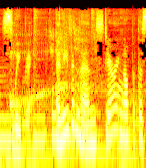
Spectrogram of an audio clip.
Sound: snoring sound

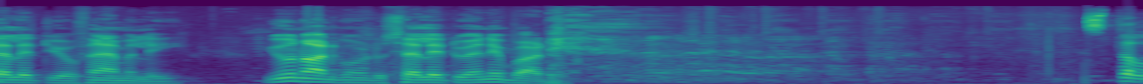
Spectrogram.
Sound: laughs

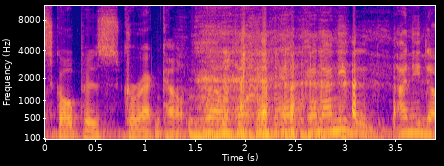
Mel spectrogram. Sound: laughter

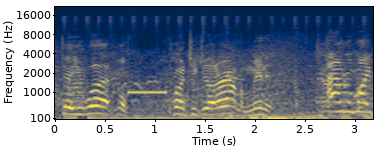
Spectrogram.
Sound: beep

